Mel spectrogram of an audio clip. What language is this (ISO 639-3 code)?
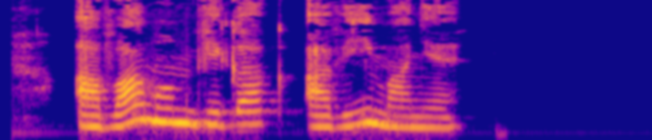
chm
